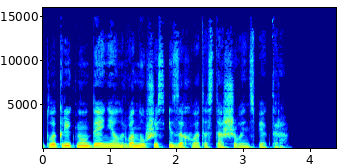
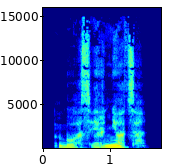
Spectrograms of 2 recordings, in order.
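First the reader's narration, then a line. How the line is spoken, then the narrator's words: Hoarse exhale. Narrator (Russian): хрипло выдохнул Дэниел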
